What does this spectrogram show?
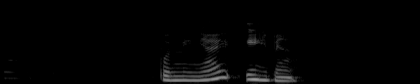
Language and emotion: Russian, neutral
